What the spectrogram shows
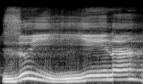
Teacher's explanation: Wa zuyyina ini harus tasydidnya harus ketara, harus jelas, tasydidnya harus ditekan ke ya. Jangan biasa saja zuyyina, tapi zuyyina, yi-nya harus jelas, ya-nya berharokat kasrah.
